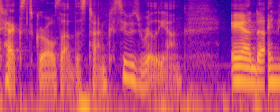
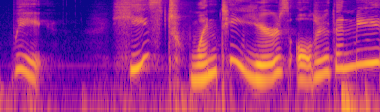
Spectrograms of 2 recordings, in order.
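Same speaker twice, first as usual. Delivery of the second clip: mock earnest, deadly serious tone, pitched up; 8 semitones higher than usual. Retelling what a friend asked in the salon: imitating someone asking very seriously. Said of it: "so serious".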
